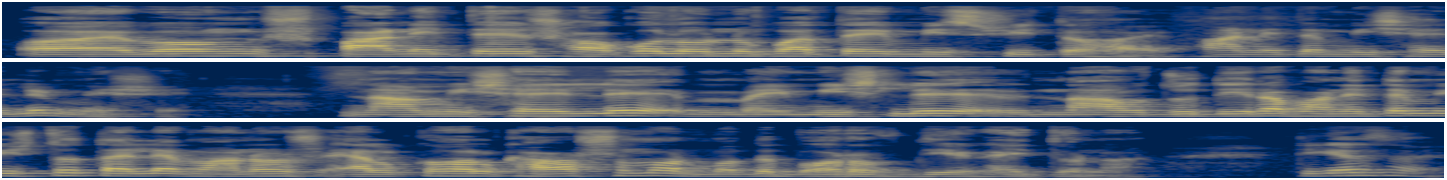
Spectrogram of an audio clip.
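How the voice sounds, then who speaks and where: A young man with a Bangladeshi Bengali accent teaching a chemistry class online, lively and full of questions to his students. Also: fairly high pitch. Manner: lively, asks students questions often, mixes English words.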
